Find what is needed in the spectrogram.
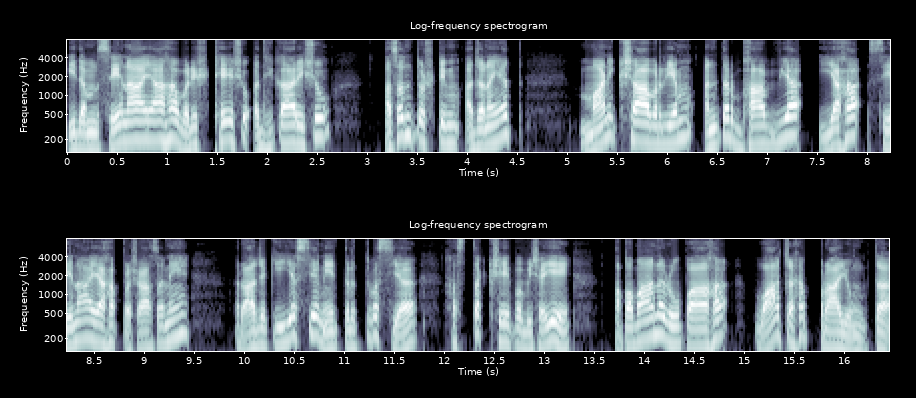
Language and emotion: Sanskrit, neutral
